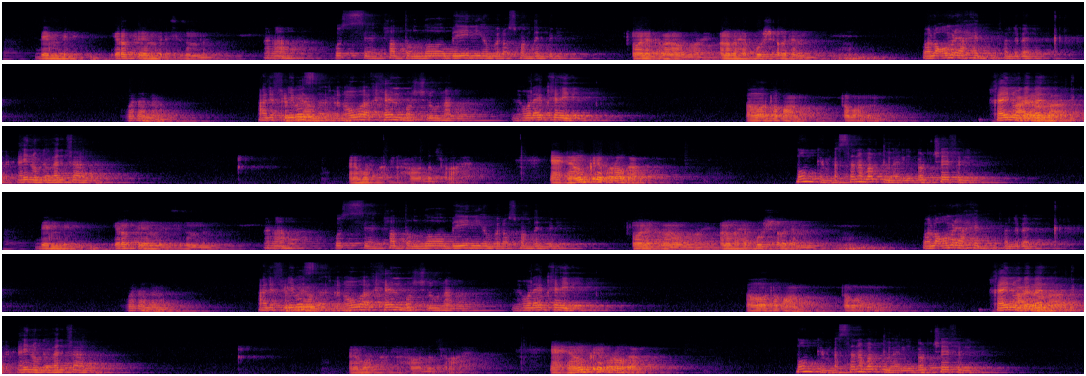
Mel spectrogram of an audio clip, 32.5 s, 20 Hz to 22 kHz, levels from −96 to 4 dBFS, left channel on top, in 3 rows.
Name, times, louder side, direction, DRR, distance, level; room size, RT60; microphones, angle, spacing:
voice 1, 0.3-0.8 1.1-2.1 6.3-8.7 12.1-12.4 13.6-14.0 18.3-18.9 19.2-19.6 20.9-21.5 25.1-26.3 27.1-28.0, left 1 dB, 70° left, 2 dB, 4.9 m, -30 dB
voice 2, 2.6-3.0 3.3-5.6 9.2-10.4 13.4-15.5 15.9-16.7 20.7-22.6 29.6-31.3, left 1 dB, 10° left, 3 dB, 2.4 m, -31 dB
25.0 x 22.0 x 9.5 m, 0.97 s
head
